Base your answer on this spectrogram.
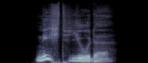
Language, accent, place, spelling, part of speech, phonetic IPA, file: German, Germany, Berlin, Nichtjude, noun, [ˈnɪçtˌjuːdə], De-Nichtjude.ogg
- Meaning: a Gentile, a non-Jew, a goy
